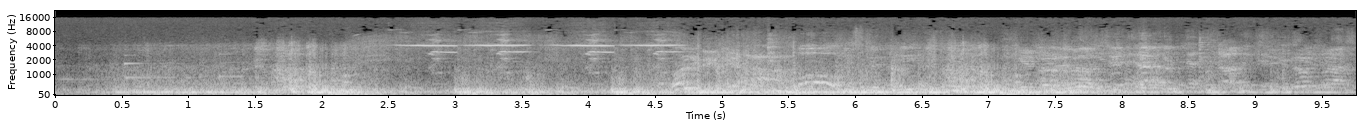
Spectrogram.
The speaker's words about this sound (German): Ziehen Sie die Notbremse. Die Notbremse? Dort. Ziehen Sie kräftig, damit der Zug stehen bleibt.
